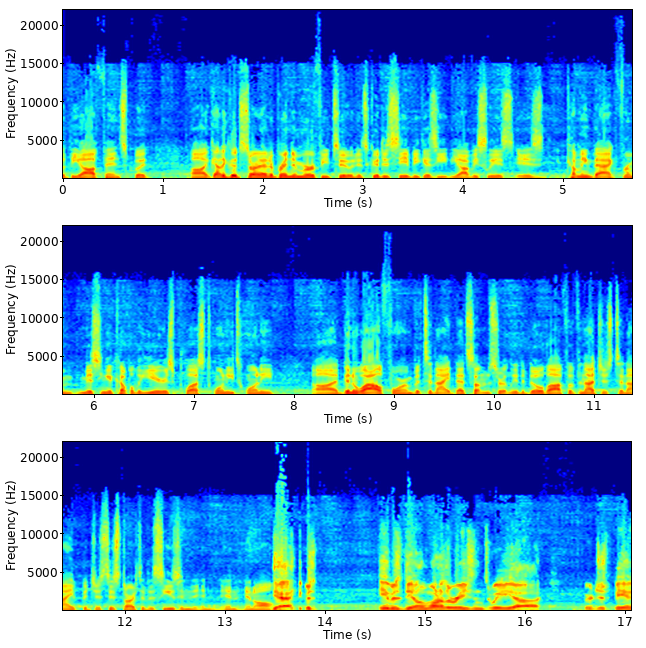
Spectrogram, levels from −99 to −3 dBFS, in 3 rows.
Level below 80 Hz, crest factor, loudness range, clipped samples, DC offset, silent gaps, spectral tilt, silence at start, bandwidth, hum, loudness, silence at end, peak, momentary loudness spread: -52 dBFS; 18 dB; 4 LU; under 0.1%; under 0.1%; none; -4.5 dB/octave; 0 s; 17 kHz; none; -21 LUFS; 0 s; -4 dBFS; 11 LU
